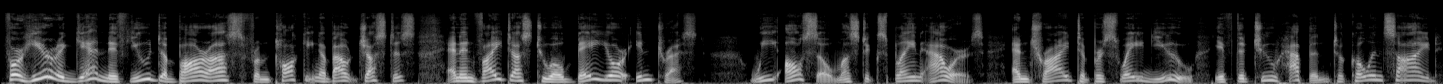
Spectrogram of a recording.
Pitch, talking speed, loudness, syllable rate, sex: 160 Hz, 140 wpm, -20 LUFS, 4.1 syllables/s, male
